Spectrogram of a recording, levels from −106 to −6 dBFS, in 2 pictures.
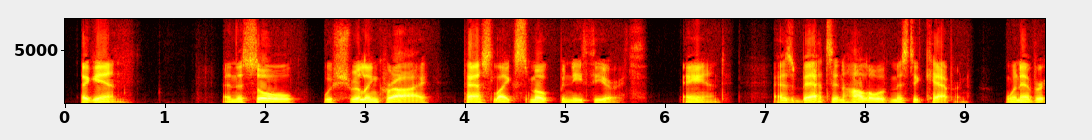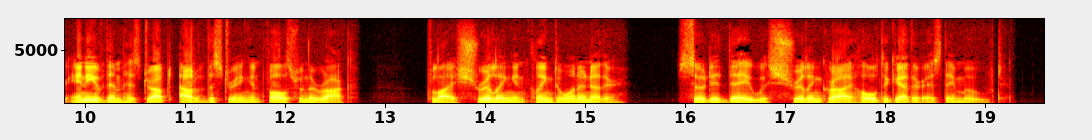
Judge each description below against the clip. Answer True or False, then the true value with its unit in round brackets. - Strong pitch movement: False (3.8 semitones)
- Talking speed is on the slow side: False (165 wpm)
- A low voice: True (95 Hz)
